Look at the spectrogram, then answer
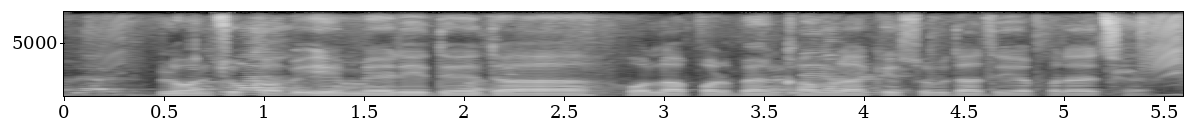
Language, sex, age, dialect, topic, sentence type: Maithili, male, 25-30, Angika, banking, question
